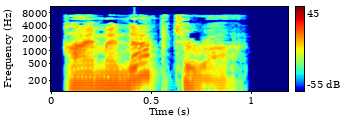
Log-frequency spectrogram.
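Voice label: "hymenopteron", British English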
